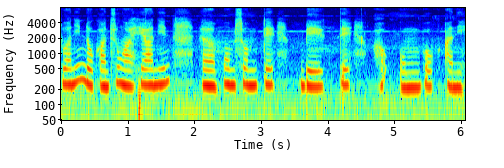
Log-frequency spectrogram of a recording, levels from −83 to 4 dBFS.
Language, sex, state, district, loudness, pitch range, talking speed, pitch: Mizo, female, Mizoram, Aizawl, -16 LUFS, 230-250 Hz, 140 wpm, 240 Hz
